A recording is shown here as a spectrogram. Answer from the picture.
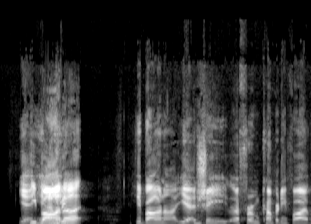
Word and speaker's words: Hibana: in this series like you have uh uh hinaba or how is it pronounced yeah hibana yeah she from company five like she she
